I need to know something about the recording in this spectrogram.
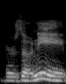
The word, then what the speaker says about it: Verzoni: It's like Verzone, like basically, but it's Verzoni, but they can do Ver and then zone.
